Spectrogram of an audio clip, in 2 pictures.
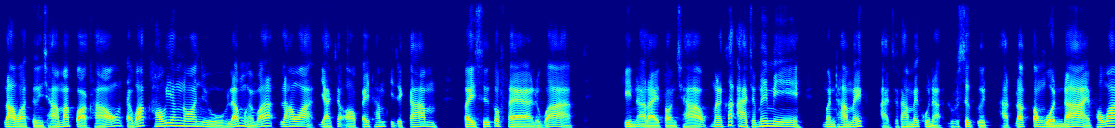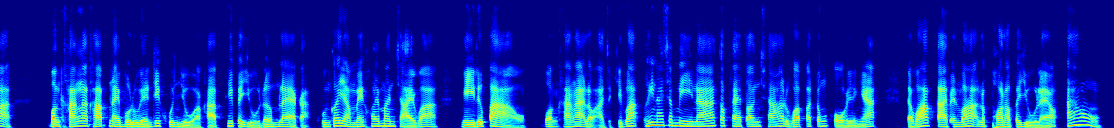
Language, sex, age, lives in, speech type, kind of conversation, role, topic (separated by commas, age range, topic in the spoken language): Thai, male, 35-39, Thailand, conversation, advice, advisor, ฉันจะทำอย่างไรให้รู้สึกสบายขึ้นเมื่อรู้สึกกังวลเวลาต้องไปสถานที่ใหม่?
